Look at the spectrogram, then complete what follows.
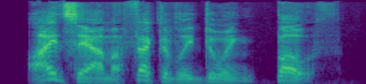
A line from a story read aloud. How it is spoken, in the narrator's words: snapped Jin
